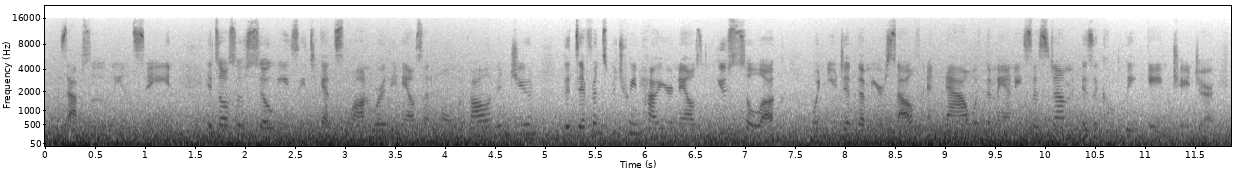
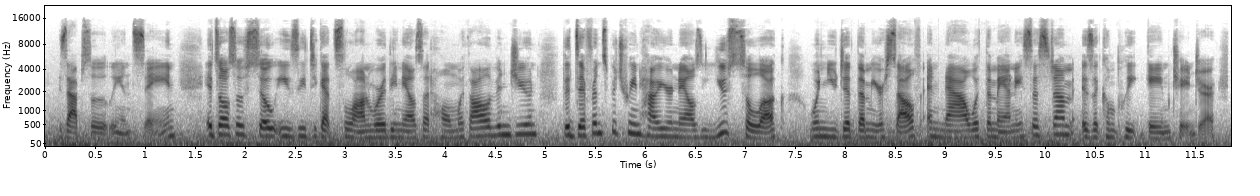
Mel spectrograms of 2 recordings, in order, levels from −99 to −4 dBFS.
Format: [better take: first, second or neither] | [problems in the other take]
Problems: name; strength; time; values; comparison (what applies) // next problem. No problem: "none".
second | wind noise on the microphone; heavy; as loud as the speech; occasional gusts in the second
